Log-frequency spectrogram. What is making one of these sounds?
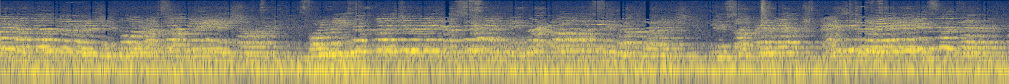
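A man chants in a sustained voice in a large echoing hall.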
